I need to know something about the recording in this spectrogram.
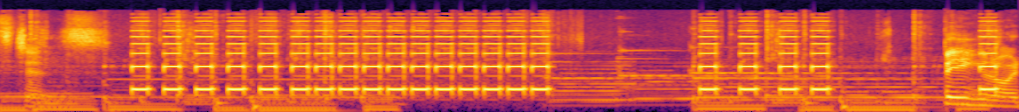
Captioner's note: scanner beeping repeatedly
